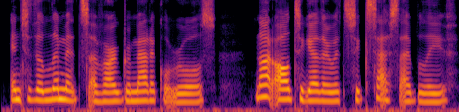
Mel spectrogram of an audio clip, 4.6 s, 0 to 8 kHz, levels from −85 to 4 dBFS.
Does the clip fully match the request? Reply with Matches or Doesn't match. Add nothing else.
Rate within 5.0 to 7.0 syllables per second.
Matches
